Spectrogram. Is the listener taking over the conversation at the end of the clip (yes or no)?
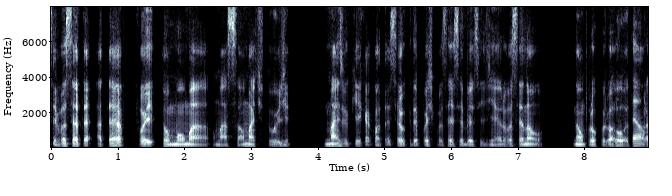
yes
